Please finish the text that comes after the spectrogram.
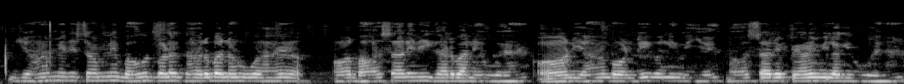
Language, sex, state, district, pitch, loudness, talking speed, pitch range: Hindi, male, Rajasthan, Churu, 160 Hz, -18 LUFS, 200 wpm, 150-165 Hz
